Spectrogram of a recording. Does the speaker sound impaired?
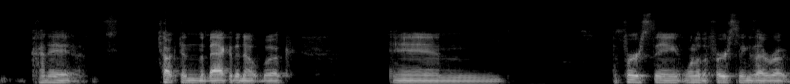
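Yes: stutter; stutter since childhood, still present; stutter still heard daily, including when rapping, often unnoticed by listeners; here prolonged sounds, blocks.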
